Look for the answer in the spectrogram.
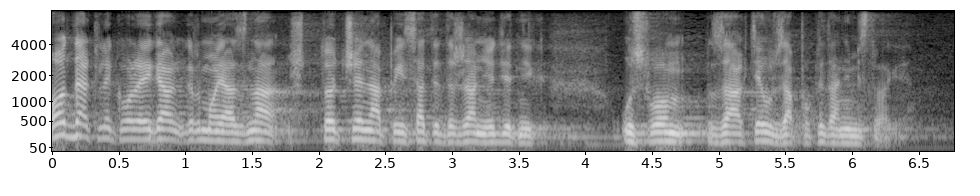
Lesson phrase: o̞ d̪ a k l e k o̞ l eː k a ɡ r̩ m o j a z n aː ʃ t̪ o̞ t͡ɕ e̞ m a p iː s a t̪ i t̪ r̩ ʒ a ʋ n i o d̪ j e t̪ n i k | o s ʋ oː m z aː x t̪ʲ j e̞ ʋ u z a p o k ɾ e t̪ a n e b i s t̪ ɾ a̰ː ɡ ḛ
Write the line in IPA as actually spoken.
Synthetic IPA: o̞ d̪ a k l e k o̞ l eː ɡ a ɡ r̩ m o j a z n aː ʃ t̪ o̞ t͡ɕ e̞ n a p iː s a t̪ i d̪ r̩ ʒ a ʋ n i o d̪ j e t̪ n i k | u s ʋ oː m z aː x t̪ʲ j e̞ ʋ u z a p o k ɾ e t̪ a ɲ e m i s t̪ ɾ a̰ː ɡ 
